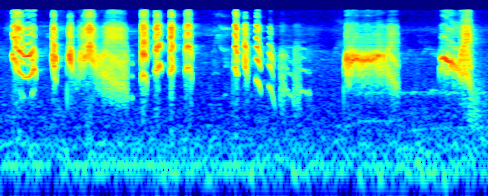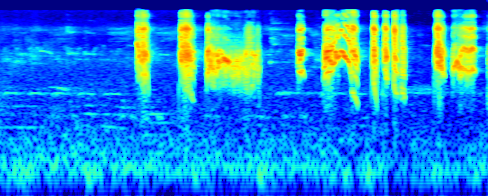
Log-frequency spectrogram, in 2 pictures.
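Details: Long-tailed shrike song meant to trigger other shrikes into singing: clusters of quick scratchy notes and bending whistles, longer buzzy bursts in the middle, a quiet gap, then a renewed dense volley.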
